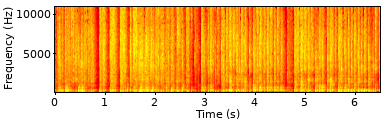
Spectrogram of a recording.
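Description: Long nails rapidly tap and scratch the red surface of a hollow plastic watermelon-slice bottle with seed holes. The result is a dense, continuous stream of sharp clicks and scrapes with a hollow plastic tone around 260 Hz and bright edges. Each tap dies away almost at once.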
